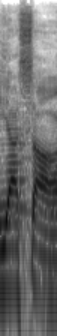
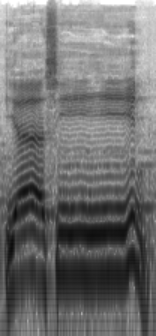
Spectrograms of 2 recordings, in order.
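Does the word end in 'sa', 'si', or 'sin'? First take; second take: sa; sin. First: The word ends with the syllable 'sa'. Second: The word ends with the syllable 'sin'. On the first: The speaker calls it wrong. "tak boleh" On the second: The speaker calls it right. "Dibaca dengan huruf lah"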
